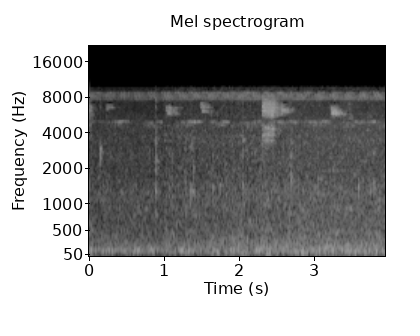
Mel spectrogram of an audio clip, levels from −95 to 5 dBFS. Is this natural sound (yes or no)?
yes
